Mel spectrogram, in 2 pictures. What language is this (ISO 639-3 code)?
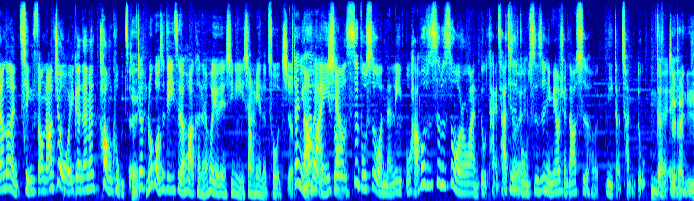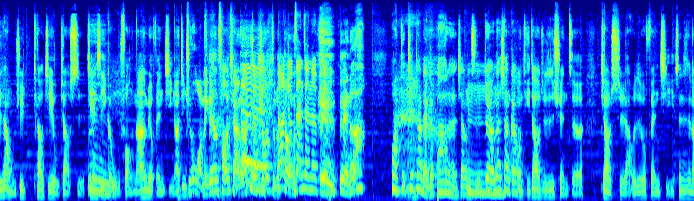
zho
